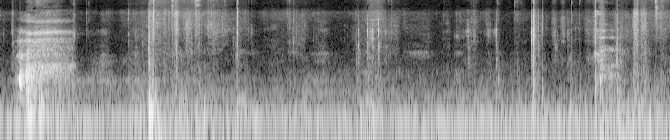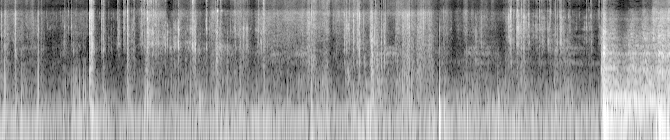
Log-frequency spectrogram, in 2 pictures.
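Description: Keys jingle in a hand.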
